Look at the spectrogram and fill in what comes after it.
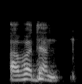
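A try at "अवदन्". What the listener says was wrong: Avadan. Well done.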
